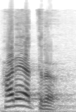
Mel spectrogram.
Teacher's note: यहाँ उच्चारण के समय हरे अत्र ही कहा जाता है, अवग्र का उच्चारण नहीं होता, हरे अत्र। ते अपि, इसमें भी अवग्र बन गया, हरे धनव हरे, वृक्षे धनापि वृक्षेपि, जले धन अस्ति जले अस्ति, गोपालो गोपालः धन अहम गोपालो अहम, विष्णु धन अव विष्णु अव।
